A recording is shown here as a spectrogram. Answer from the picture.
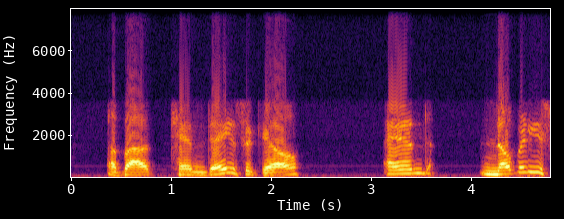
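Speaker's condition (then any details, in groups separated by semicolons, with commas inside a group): Cerebral palsy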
